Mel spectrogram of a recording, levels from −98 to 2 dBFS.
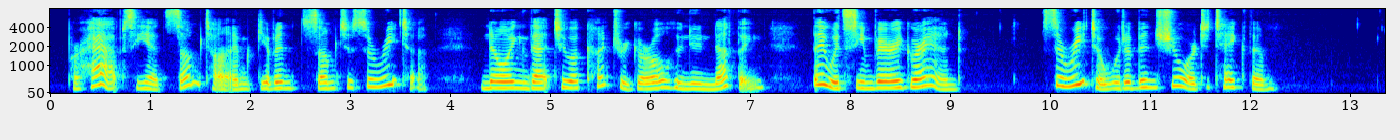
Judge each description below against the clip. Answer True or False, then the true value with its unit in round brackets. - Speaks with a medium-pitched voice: False (220 Hz)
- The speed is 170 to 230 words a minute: False (145 wpm)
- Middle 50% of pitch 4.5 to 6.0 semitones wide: False (4.0 semitones)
